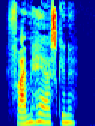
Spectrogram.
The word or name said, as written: fremherskende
